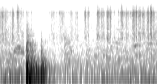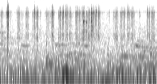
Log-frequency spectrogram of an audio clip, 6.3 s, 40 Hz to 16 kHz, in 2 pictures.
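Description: QiYi X-Man Spark V2 7x7 speedcube being turned fast, a quick irregular run of small plastic clicks from its layers, with one dull low thump about half a second in.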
